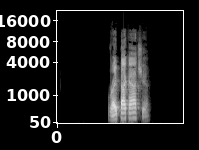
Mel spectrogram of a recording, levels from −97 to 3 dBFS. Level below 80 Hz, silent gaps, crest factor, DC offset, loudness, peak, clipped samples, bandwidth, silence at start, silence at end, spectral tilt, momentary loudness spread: -64 dBFS; none; 20 dB; under 0.1%; -15 LUFS; 0 dBFS; under 0.1%; 12.5 kHz; 1.05 s; 0.7 s; -3.5 dB/octave; 18 LU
